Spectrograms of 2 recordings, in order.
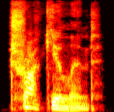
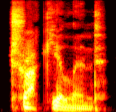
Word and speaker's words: truculent: the next adjective is truculent and this word has three syllables and the stress is on that first syllable keep in mind thatu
